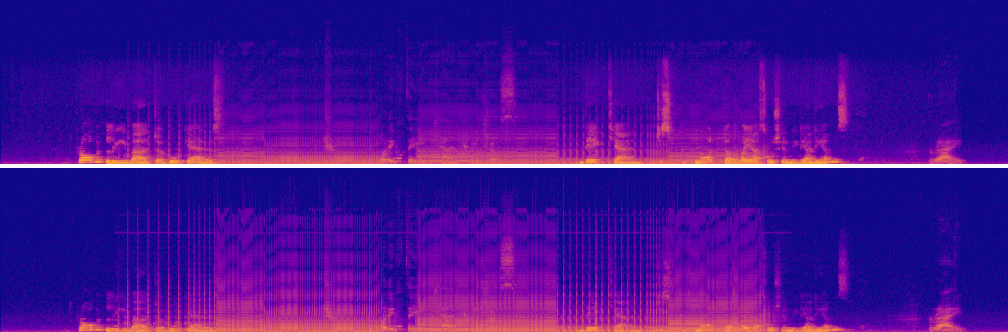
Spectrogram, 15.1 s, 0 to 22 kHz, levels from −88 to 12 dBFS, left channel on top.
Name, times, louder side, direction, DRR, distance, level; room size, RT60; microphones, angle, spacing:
voice 1, 1.2-3.3 8.5-12.6, left 5 dB, 70° left, 0.3 m, -18 dB
sound 1, 1.7-5.9 6.2-11.6, right 4 dB, 50° right, 0.4 m, -28 dB
voice 2, 4.8-5.3 5.6-7.5 13.9-14.4, equal, 25° right, 0.9 m, -32 dB
2.4 x 2.3 x 2.6 m
head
